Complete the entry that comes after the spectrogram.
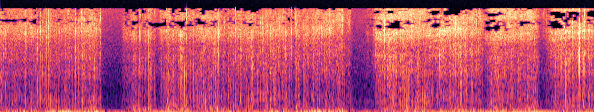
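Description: Fingertips and nails scratch and rub across the surface of a brown, textured cotton terry-cloth towel with a chevron pattern lying flat. The result is a continuous, low, rumbling scratching with a few brief dips where the rubbing pauses.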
